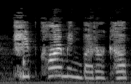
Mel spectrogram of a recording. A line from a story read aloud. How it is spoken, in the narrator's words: said Dandy breathlessly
